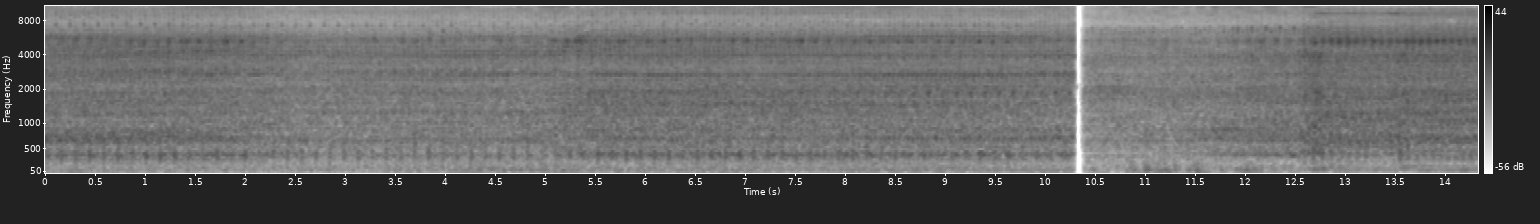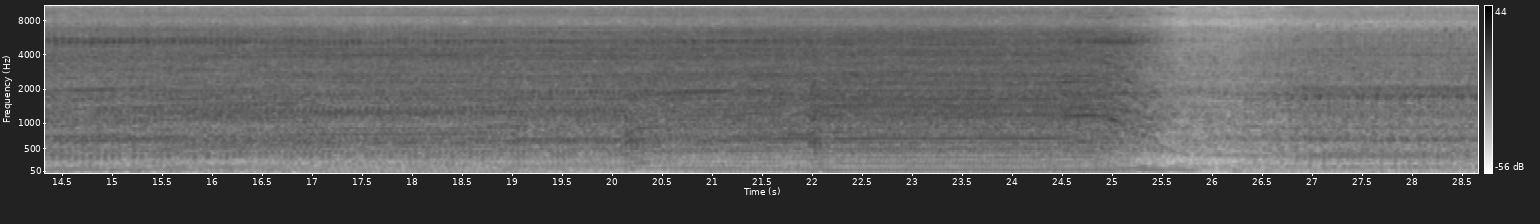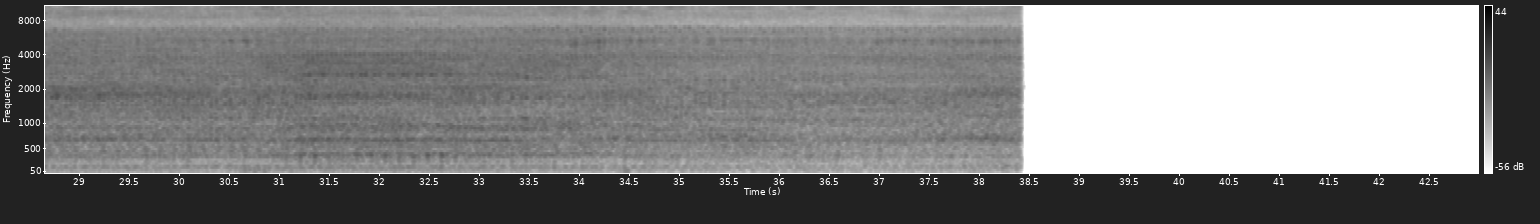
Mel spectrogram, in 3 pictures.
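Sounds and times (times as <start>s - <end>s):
rhythmic engine knocking: 0.0s - 18.9s, 26.0s - 38.4s
car engine running: 0.0s - 38.4s.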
